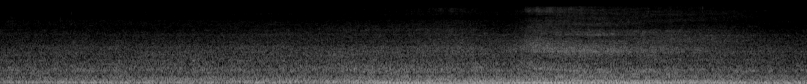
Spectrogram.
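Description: Street traffic: a steady low rumble of cars, taxis and a bus in slow traffic. It swells about halfway through, with a brief hiss just after the middle.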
